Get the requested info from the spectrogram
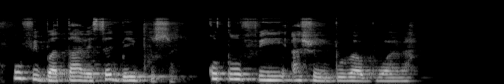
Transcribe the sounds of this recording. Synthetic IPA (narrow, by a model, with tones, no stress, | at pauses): u˦fi˦ɡ͡ba˨ta˦˨ɾɪ˨se˦ɡ͡be˨i˦bu˨sʊ˨ | kʊ˦tʊ˦fi˦a˦ʃɔ˨ɾi˨bo˦ɾa˨bu˦a˦ɾa˦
